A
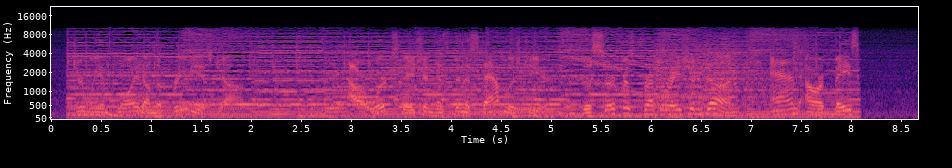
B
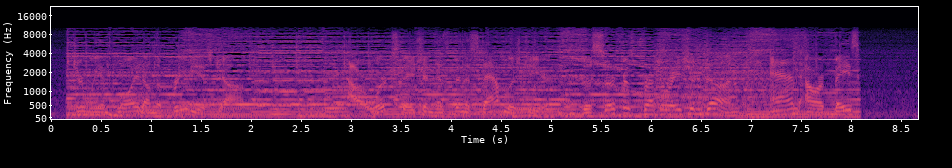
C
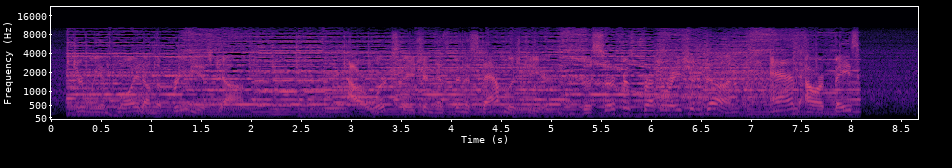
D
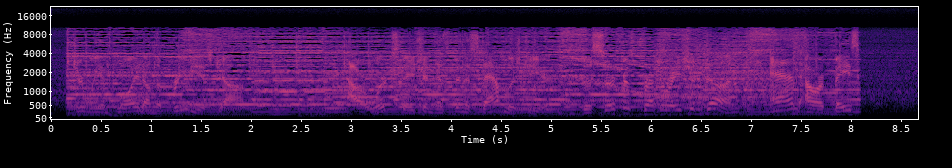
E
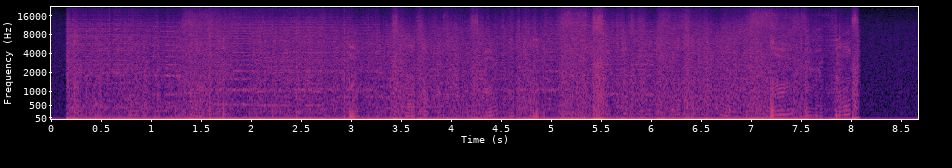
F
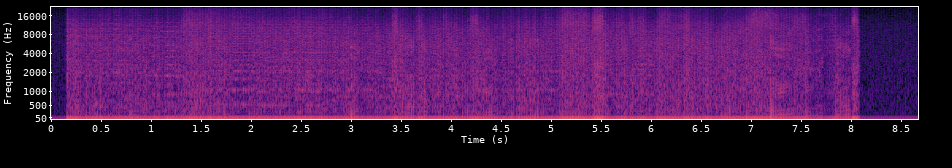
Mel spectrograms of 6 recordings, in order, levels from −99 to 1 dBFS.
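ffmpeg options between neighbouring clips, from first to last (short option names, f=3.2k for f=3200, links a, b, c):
-af "acompressor=threshold=-30dB:ratio=6,volume=-2dB"
-af "highpass=990"
-af "aemphasis=mode=production:type=bsi,volume=-3.5dB"
-filter_complex "[0:a]acrossover=split=1800[a][b];[a]alimiter=level_in=19dB:limit=-24dB:level=0:latency=1:release=378,volume=-19dB[c];[c][b]amix=inputs=2:normalize=0,aeval=exprs='abs(val(0))':c=same,volume=5.5dB"
-af "tremolo=f=63:d=0.919,volume=3.5dB"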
